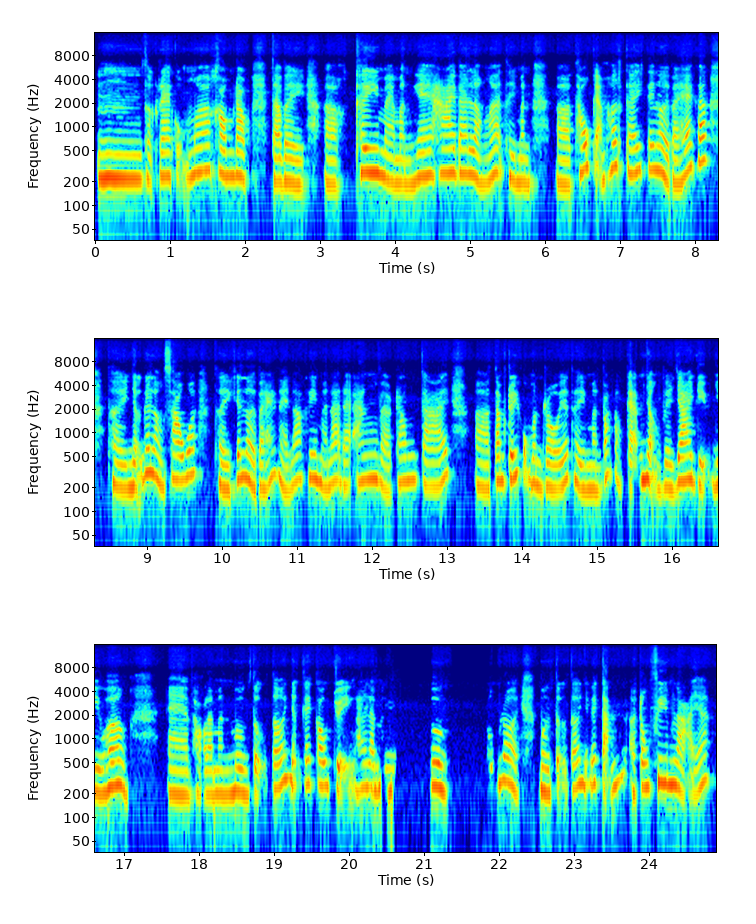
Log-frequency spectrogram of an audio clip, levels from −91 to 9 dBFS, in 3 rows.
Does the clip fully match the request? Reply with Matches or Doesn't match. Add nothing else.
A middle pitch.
Doesn't match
